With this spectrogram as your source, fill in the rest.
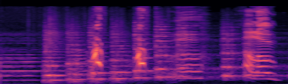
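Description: A cartoon dog in a children's animated series yaps and whimpers in a quick series of high, bouncy barks close up, with no talk over it.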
